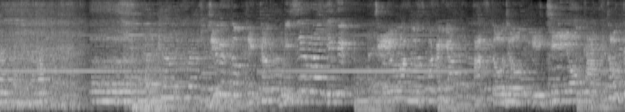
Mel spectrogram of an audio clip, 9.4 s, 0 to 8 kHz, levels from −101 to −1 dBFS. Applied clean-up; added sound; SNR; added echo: none; Wind instrument, woodwind instrument; 13 dB; reverberation time 0.9 s.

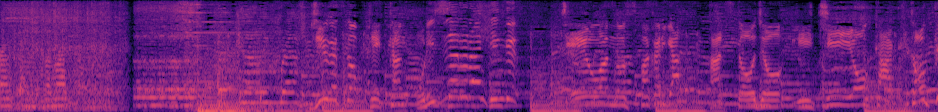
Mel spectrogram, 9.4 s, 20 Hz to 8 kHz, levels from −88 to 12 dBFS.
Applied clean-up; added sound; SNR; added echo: none; none; none; none.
